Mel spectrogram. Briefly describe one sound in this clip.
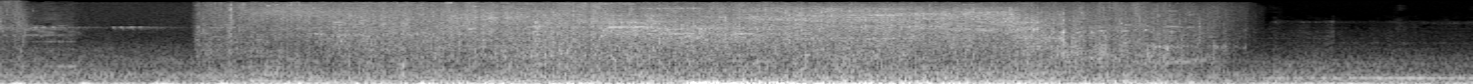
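A loud rushing whoosh swells and then cuts off.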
